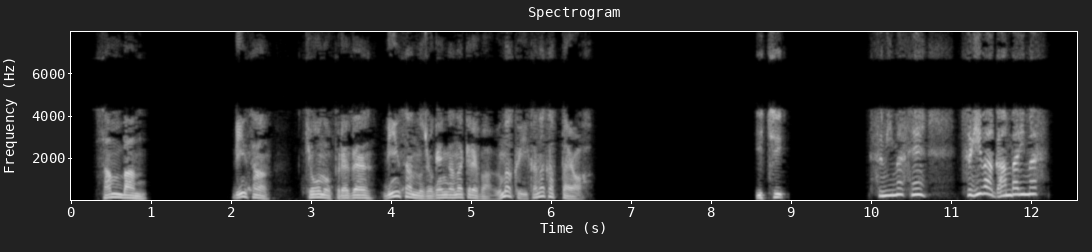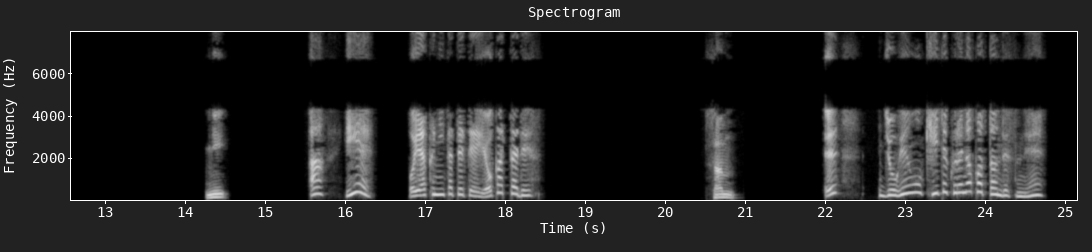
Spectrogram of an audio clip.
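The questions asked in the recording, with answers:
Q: リンさん。今日のプレゼン、リンさんの助言がなければうまくいかなかったよ。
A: 2: あ、いえ。お役に立ててよかったです。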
